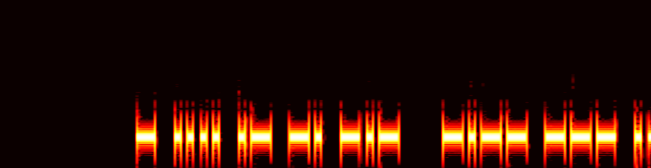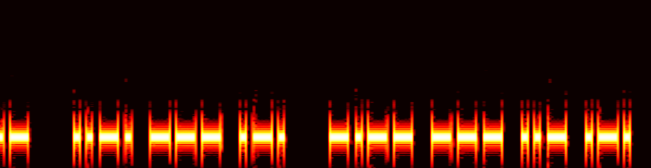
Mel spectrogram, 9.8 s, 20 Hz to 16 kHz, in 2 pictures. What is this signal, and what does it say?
Morse code, heard as a keyed tone, about 25 wpm, 700 Hz. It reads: THANK YOU FOR YOUR
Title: Sentences from Top 1000 Words - Review Part 3 - 25wpm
